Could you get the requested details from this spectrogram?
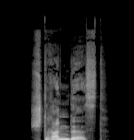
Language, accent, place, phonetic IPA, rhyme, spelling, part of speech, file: German, Germany, Berlin, [ˈʃtʁandəst], -andəst, strandest, verb, De-strandest.ogg
- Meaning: inflection of stranden: 1. second-person singular present 2. second-person singular subjunctive I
